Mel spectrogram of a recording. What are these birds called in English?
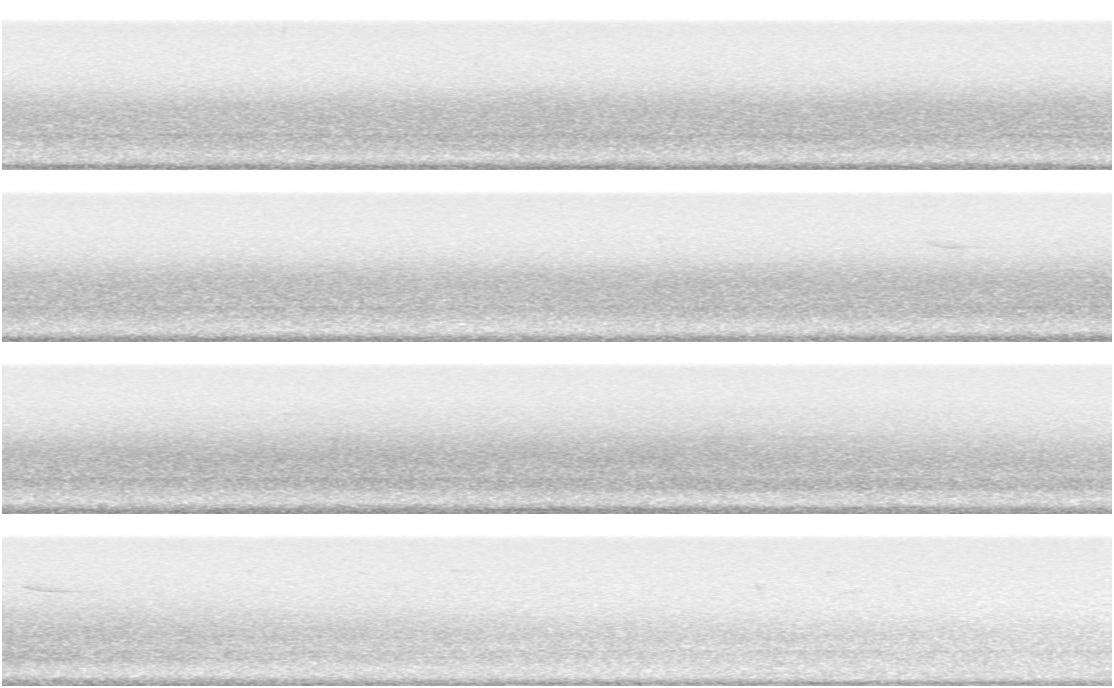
Red-winged Blackbird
